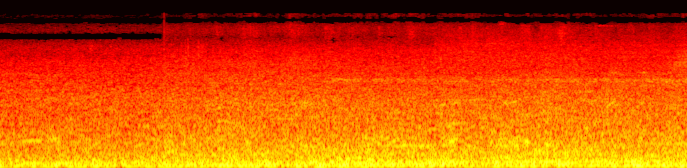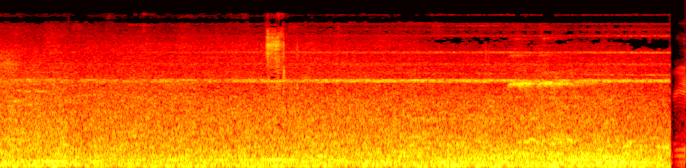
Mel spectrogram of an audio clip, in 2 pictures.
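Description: A train running along its rails gives a steady, dense rumble and rattle from on board, continuous throughout, with a faint high squeal of wheels and people's voices in the carriage.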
